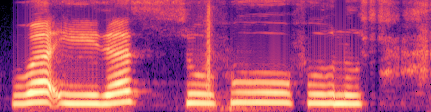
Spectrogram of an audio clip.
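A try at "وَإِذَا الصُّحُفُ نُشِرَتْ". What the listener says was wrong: Hanya pendek. Suhufu nusyirat. Cepat.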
